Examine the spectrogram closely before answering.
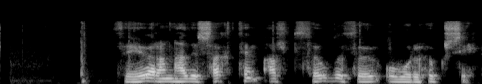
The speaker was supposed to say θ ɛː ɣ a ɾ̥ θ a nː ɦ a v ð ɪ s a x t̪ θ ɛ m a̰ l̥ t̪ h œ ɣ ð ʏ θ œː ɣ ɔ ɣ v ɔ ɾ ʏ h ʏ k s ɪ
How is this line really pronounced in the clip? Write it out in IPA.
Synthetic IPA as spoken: θ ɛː ɣ a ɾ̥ h a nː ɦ a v ð ɪ s a x t̪ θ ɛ m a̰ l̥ t̪ θ œ ɣ ð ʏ θ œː ɣ ɔ ɣ v ɔ ɾ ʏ h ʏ k s ɪ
